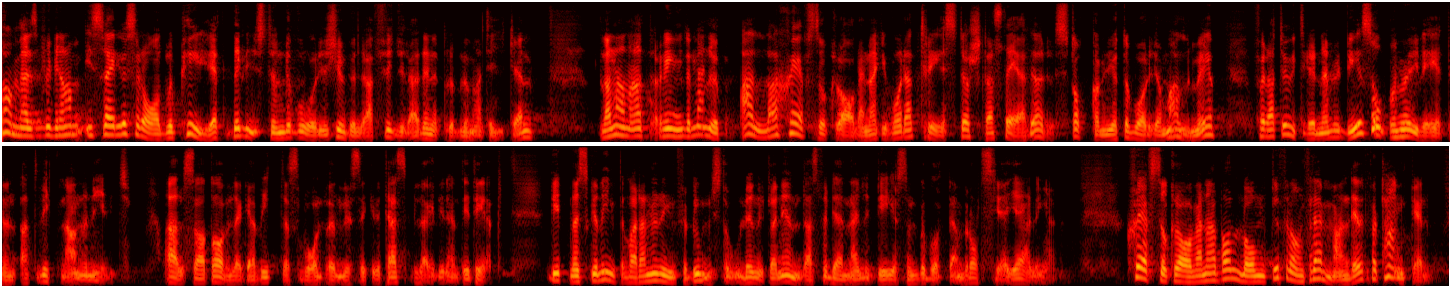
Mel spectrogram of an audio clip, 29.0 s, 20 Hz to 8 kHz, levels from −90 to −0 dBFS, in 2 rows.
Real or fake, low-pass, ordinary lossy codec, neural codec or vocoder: fake; none; none; codec, 16 kHz, 1 kbps, FreqCodec, larger model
